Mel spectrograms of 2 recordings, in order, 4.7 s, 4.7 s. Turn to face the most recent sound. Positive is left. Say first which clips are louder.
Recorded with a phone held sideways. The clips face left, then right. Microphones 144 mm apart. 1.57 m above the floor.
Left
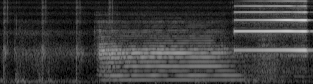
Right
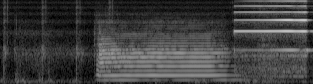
# left 5 dB
turn(degrees=-50)  # may be behind; listen again after turning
